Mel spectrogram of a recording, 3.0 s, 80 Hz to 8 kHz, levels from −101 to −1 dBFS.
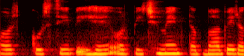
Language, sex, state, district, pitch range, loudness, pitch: Hindi, female, Bihar, Vaishali, 210-220 Hz, -40 LUFS, 215 Hz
